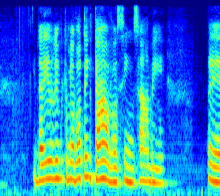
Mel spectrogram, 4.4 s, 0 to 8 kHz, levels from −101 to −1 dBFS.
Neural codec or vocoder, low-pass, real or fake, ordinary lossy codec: codec, 16 kHz, 4 kbps, FreqCodec, smaller model; 7.2 kHz; fake; MP3, 64 kbps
